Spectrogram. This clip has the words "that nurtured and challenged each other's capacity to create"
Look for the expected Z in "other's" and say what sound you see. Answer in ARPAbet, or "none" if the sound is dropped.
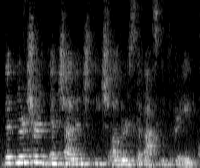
S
